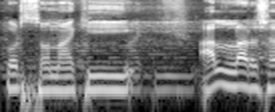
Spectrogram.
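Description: A man's voice in melodic, chant-like sermon recitation, holding long notes with a pitch that rises and falls near the end, in the sung style of a Bengali waz.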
